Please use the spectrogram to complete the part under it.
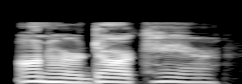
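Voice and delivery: plain reading voice

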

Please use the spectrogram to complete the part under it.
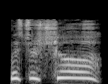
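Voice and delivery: very high, loud scream. A narrator's reading. Willis screams for the burning old man, screaming. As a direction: scream the name out of a nightmare. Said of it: "screamed Willis".

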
